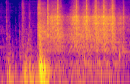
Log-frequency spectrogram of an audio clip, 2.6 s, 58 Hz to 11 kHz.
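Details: 2018 Dodge Demon, burned at salvage, rebuilt over a year and rewired from scratch. The starter cranks briefly, then the V8 catches and fires into a rough, loud run and keeps running; it starts for the first time.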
